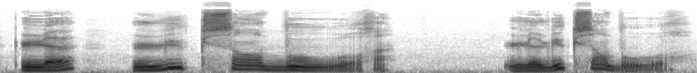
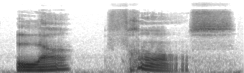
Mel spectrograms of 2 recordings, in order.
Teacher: You don't pronounce the M at all, it's this nasal en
